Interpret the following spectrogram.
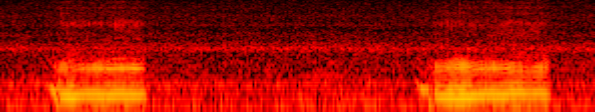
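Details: Four-month-old Boston Terrier puppy asleep and snoring, giving two nasal, buzzing, tonal snores about a second long, spaced nearly four seconds apart, with quiet background hiss between them.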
